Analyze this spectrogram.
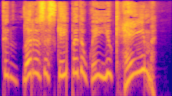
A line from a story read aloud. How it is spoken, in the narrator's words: exclaimed Murillo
